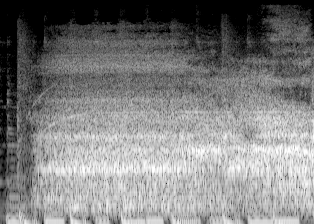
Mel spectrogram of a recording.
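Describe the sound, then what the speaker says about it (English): A hair dryer blows steadily with a loud, constant whoosh and hum, running without pause after a brief start, heating a label on an Oklahoma Joe's Rider DLX grill. "I guess when all else fails, get out the Weiss hairdryer."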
